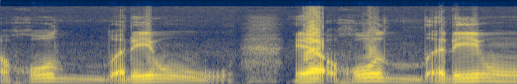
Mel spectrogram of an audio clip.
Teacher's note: Padahal huruf dot tidak punya sifat qalqalah, tapi dia punya sifat yang pertama isti'la, yaitu pangkal lidah terangkat dan dia menebal.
